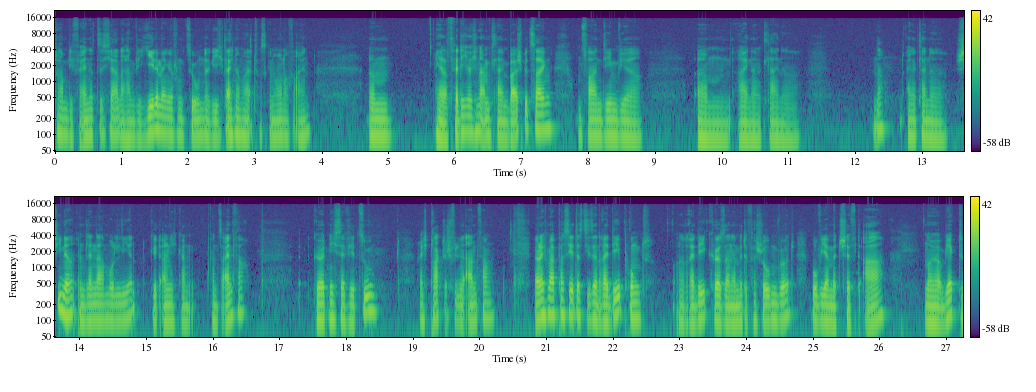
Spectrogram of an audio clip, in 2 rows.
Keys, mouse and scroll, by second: 1.5-1.9 scroll up 4, 1.9-3.3 scroll down 6, 14.9 Tab, 16.0 x, 17.4 middle click, 19.1 n, 19.5 n, 22.2 click, 22.9 click, 23.5 click, 24.1 click, 26.0 shift+a.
